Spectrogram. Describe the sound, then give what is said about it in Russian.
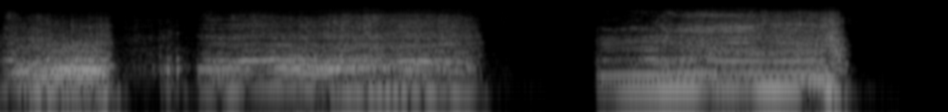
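A polar bear roars in loud, deep, rumbling bursts rich in harmonics, with a short break in the first roar and a pause before another long roar; no voices. “белый медведь.”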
